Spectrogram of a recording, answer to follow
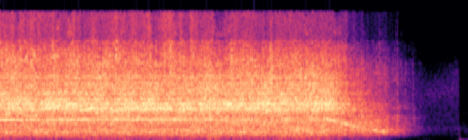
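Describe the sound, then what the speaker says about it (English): A food processor grinds flax seeds with pistachios, a loud, steady high-pitched motor whir that runs unbroken for about three seconds, then cuts off and winds down. "I'm just gonna grind up the flax seeds with the"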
